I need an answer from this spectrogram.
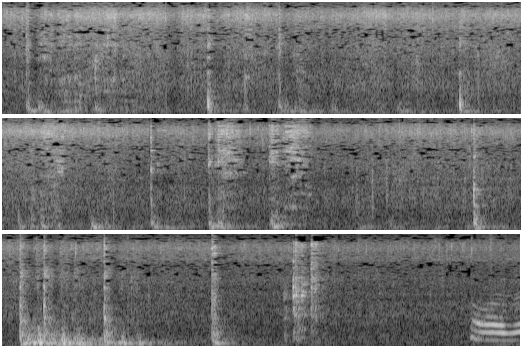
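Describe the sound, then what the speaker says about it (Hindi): Chillies and onions fry in an iron wok (kadhai) with cumin and fenugreek in ghee, giving a steady loud sizzle with repeated clatters of stirring throughout. "और साथ में हम डाल देंगे मिर्च और प्याज को ब्राउन होने देंगे।"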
